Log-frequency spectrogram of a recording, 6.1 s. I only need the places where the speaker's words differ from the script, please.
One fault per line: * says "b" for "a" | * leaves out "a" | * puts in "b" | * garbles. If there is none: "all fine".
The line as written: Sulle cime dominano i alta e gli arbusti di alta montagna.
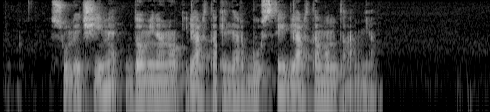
all fine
